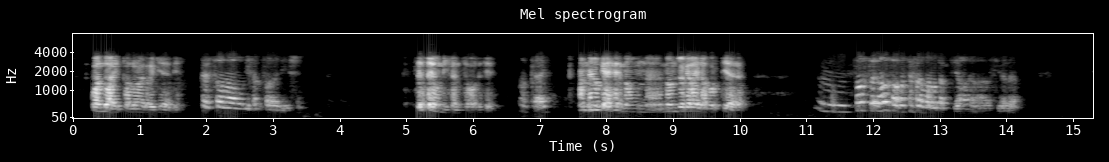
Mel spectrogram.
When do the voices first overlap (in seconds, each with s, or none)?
none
